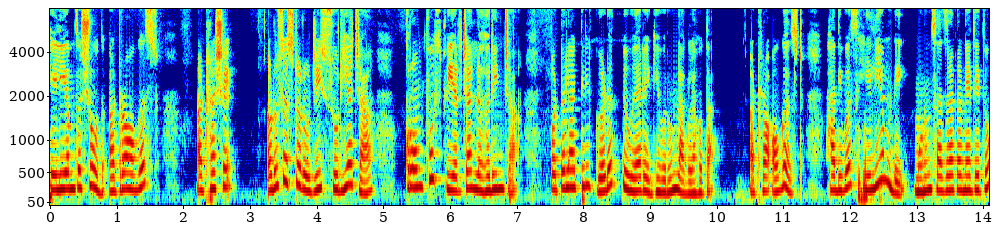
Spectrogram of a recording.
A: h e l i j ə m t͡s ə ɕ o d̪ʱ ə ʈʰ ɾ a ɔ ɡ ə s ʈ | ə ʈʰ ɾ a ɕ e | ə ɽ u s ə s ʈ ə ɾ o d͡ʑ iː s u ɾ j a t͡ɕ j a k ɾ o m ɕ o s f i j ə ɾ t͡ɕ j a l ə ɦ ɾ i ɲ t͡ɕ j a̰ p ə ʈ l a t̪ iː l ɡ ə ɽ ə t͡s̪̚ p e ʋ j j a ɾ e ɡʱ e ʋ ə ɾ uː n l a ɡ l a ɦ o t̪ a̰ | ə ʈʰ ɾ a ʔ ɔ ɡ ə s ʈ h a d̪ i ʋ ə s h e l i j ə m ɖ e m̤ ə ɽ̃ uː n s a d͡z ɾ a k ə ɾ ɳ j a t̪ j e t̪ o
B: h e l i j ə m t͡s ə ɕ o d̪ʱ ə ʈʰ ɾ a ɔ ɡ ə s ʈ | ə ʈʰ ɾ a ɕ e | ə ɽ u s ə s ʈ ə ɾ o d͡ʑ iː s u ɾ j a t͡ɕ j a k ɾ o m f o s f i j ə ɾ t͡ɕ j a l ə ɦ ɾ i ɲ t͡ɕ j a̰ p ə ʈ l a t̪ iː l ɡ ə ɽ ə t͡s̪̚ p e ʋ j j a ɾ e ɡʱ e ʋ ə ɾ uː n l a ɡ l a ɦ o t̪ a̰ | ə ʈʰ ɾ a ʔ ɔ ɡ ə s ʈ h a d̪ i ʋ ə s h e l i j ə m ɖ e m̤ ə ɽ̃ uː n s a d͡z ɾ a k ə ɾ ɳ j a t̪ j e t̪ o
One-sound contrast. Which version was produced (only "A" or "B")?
B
